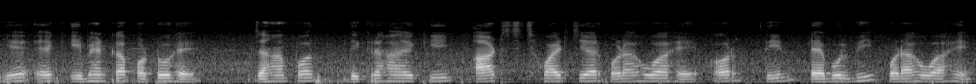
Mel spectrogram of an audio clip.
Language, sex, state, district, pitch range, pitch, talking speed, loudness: Hindi, male, Uttar Pradesh, Muzaffarnagar, 140-155 Hz, 145 Hz, 145 wpm, -19 LUFS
